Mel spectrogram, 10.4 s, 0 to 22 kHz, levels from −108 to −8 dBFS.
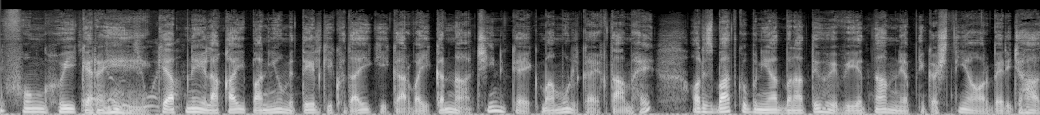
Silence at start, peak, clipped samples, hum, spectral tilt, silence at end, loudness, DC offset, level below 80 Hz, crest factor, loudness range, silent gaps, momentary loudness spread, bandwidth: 0 s; -6 dBFS; under 0.1%; none; -6 dB/octave; 0 s; -27 LUFS; under 0.1%; -42 dBFS; 20 dB; 3 LU; none; 7 LU; 15.5 kHz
